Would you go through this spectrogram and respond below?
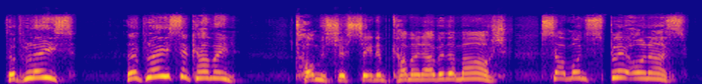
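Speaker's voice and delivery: high, loud alarm shout down the passage; shouted warning. A narrator's reading. A lookout warns the gang, loud high shout. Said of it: "a loud voice shouted down the passage".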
